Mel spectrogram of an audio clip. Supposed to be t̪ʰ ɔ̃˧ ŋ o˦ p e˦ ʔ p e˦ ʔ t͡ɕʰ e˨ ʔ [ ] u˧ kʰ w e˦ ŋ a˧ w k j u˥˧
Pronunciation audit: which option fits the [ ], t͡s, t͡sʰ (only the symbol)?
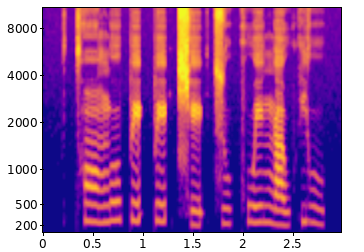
t͡s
